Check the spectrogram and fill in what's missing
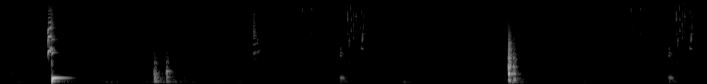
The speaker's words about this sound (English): So it'll be the Glenlivet 12 for us today. Okay. Shall I pour? Yes.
